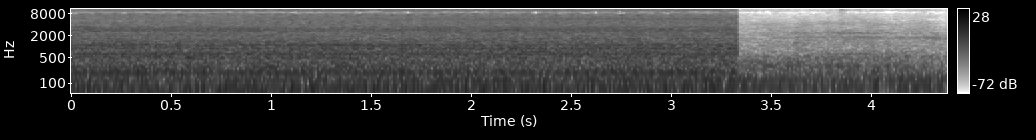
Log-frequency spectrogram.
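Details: 2004 first-generation Honda Pilot with check engine light and codes P0302–P0306 and P1399, idling: slightly uneven, lumpy beat from multiple cylinder misfires. Leak-down test shows cylinder 3 losing pressure at 20 psi; the heads must be removed.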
